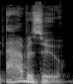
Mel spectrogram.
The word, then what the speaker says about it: Abyzou: heard it a bunch of times and us pronounce it. No, I'm saying I just said Abazu for the first time ever, and you immediately have to go look it up.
